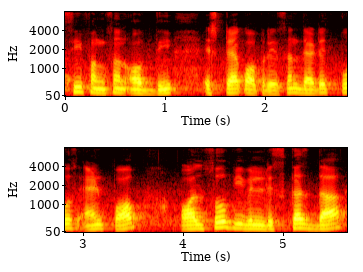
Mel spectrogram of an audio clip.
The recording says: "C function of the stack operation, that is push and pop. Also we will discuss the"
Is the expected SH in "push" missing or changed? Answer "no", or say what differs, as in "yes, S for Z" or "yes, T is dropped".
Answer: yes, S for SH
